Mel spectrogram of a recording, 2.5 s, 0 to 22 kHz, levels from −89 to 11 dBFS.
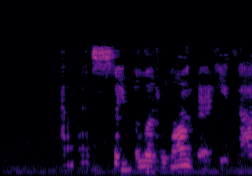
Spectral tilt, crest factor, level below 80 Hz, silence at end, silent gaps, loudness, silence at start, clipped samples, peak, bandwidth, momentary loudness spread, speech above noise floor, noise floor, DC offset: -1.5 dB/octave; 20 dB; -86 dBFS; 0 s; none; -42 LUFS; 0.6 s; under 0.1%; -26 dBFS; 8.2 kHz; 22 LU; 33 dB; -77 dBFS; under 0.1%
